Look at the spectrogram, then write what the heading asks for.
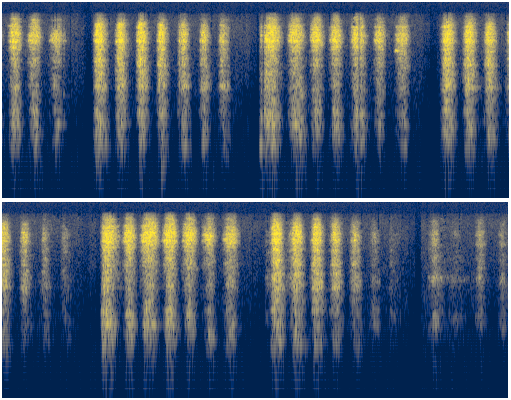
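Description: Short, forceful pranayama breaths during a gentle hatha yoga class, rapid rhythmic bursts of nasal breathing in quick runs of five to eight puffs, separated by brief pauses, close and clear with no talking.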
